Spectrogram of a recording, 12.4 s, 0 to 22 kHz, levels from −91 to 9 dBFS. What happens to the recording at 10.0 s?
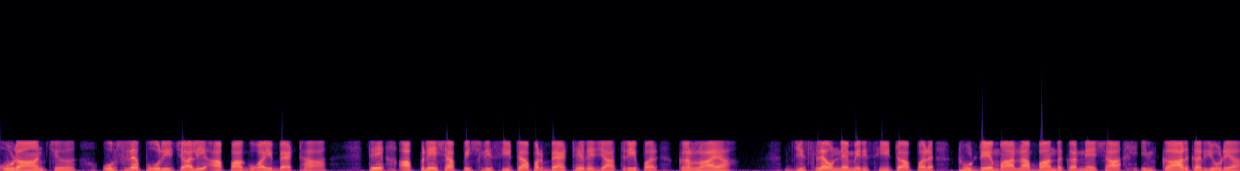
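Just before 10.0 s, from 9.96 to 10.00 s, there is packet loss with pitch repetition. About 40 ms of audio, which fits two lost packets, is bridged by repeating the last pitch period. Unlike a silent dropout or a clicky stutter, it sounds like a brief held, buzzy tone.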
